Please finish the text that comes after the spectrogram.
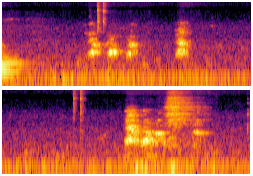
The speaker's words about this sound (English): Sorry about the dogs.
